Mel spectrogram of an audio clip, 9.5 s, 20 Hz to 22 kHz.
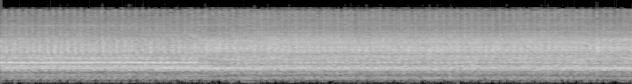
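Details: VAZ 2106 at idle with the choke just pushed in: a rapid, slightly uneven metallic tapping of about three beats a second from the top end. The owner suspects the valves are knocking, but it is not confirmed.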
